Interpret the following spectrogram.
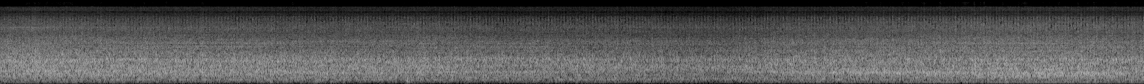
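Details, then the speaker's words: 2010 Chevrolet Colorado LT with the Vortec 3700 3.7 L inline-five, steady smooth idle with little vibration and no knocks or misses. It sounds healthy. "you can see very little to no vibration that's a sweet sounding truck"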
